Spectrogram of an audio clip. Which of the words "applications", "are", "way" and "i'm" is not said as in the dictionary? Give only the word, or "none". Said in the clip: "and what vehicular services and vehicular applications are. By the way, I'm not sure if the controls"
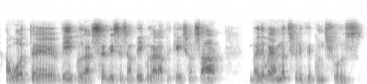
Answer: applications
